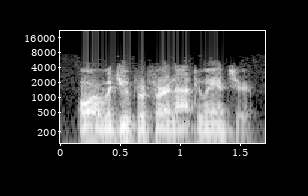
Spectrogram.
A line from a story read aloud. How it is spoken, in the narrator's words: Liebig said stiffly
